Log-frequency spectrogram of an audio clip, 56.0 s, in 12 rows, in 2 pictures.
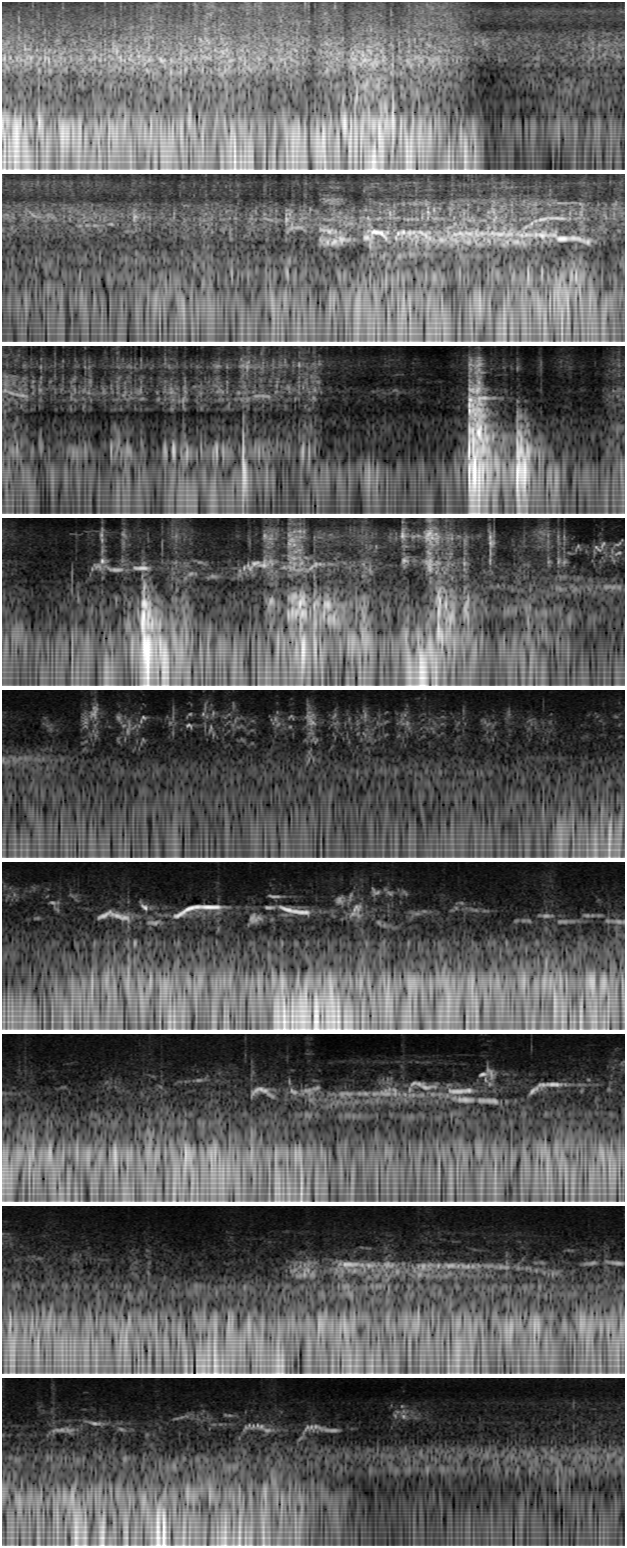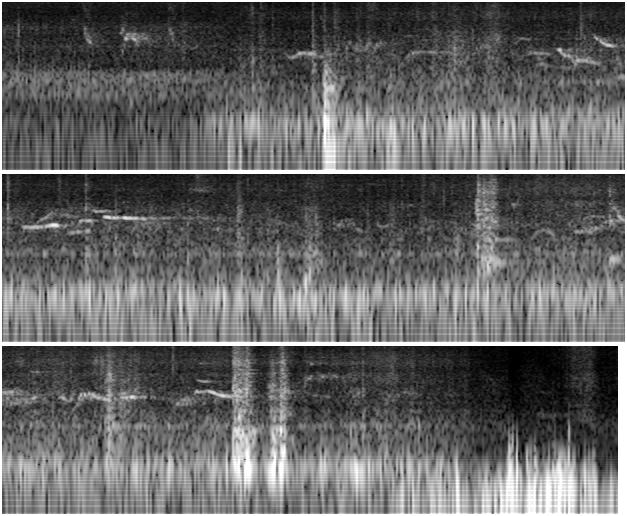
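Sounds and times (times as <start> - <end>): small birds chirping: 41.7 - 55.4.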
